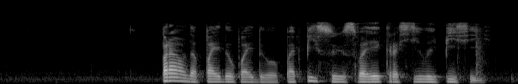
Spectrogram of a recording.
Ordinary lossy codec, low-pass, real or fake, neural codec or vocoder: none; 7.2 kHz; real; none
